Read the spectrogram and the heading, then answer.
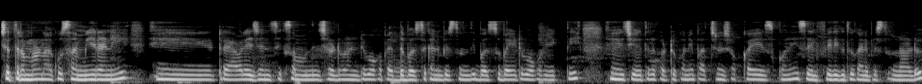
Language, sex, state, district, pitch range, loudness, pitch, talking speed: Telugu, female, Andhra Pradesh, Srikakulam, 220-235 Hz, -19 LUFS, 225 Hz, 155 wpm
